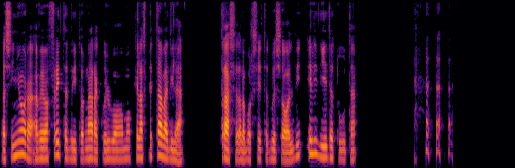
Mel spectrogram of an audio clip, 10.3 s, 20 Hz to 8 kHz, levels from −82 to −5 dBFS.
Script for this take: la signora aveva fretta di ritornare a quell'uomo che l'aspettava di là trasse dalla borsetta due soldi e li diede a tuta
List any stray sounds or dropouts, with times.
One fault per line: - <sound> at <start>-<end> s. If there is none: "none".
- laugh at 8.3-9.1 s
